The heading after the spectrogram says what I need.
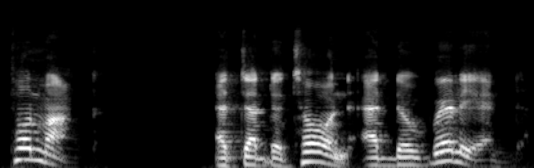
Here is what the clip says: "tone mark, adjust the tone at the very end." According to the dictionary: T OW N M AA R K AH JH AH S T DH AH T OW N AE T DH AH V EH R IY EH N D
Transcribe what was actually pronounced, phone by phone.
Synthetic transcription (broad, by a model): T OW N M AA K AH CH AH T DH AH T OW N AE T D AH W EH L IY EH N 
